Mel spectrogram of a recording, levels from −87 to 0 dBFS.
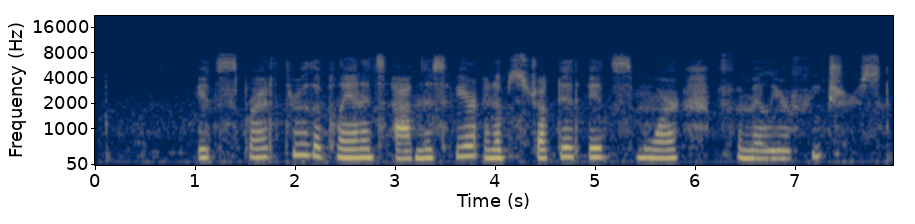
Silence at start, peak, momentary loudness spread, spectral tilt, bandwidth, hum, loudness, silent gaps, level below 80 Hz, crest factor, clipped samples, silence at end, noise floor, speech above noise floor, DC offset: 1.05 s; -12 dBFS; 12 LU; -5.5 dB/octave; 7.8 kHz; none; -28 LUFS; none; -72 dBFS; 16 dB; under 0.1%; 0.15 s; -63 dBFS; 35 dB; under 0.1%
